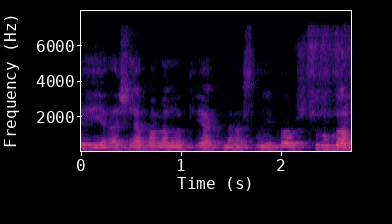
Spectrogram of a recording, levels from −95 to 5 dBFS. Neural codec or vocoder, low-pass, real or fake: vocoder, 22.05 kHz, 80 mel bands, WaveNeXt; 7.2 kHz; fake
